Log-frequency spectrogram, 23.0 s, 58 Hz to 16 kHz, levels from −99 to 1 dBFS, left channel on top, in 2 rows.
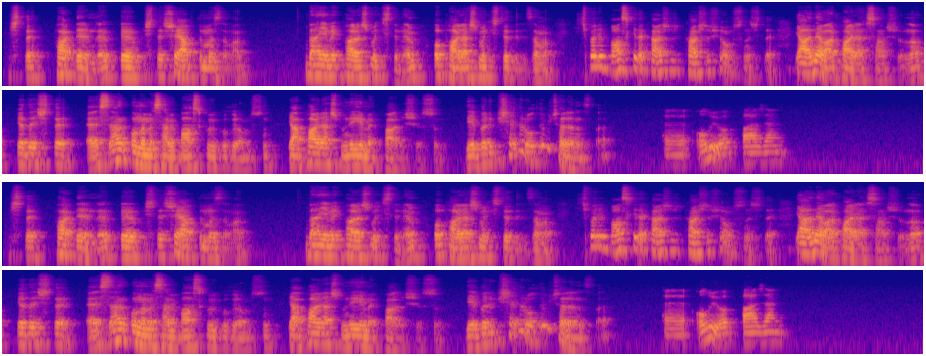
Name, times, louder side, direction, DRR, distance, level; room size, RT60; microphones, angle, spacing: voice 1, 0.1-0.4 0.7-3.0 3.8-6.8 7.3-9.6 9.9-12.3 12.6-14.8 15.1-17.0 17.3-19.1, left 2 dB, 40° left, 1.2 m, -32 dB
voice 2, 19.8-21.3, right 2 dB, 40° right, 0.8 m, -35 dB
7.4 x 4.8 x 3.5 m
head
